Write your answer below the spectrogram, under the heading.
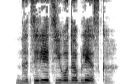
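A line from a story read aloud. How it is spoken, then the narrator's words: Growl. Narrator (Russian): прорычал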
